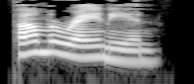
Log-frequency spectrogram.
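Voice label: "pomeranian", British English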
